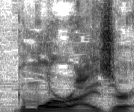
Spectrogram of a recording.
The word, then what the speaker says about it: Gomorrahizer: Like Sodom and Gomorrah, It's- Izer.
